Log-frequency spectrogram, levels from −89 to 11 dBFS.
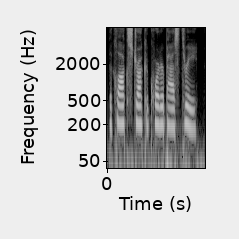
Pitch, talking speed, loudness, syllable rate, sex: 195 Hz, 215 wpm, -18 LUFS, 4.4 syllables/s, female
